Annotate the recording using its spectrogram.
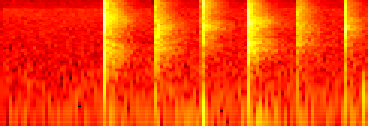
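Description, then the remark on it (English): Six crisp, evenly spaced hand claps in a quick steady rhythm, like a short burst of applause from one person, with no talking. “Yes, that that that is an applaud because nailed it.”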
